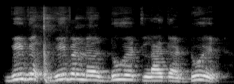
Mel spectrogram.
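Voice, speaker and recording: A man's voice: high voice, moderate pace, dark tone. A man in a casual conversation who talks hesitantly and leans on fillers.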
